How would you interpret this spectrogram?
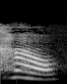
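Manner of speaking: Cow said loud and clear; Khmer word model. Shown as a demonstration. Teacher to learners, loudly modelling Cow. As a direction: announce Cow for learners to copy. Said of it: "cow signifie pantalon".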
